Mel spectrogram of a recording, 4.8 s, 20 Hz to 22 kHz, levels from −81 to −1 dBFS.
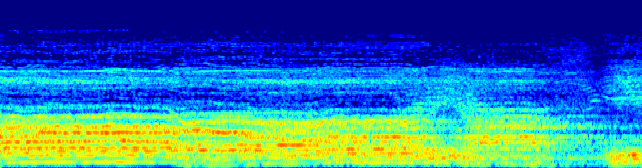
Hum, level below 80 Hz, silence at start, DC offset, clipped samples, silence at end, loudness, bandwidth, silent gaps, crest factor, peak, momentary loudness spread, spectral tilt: none; -70 dBFS; 0 s; under 0.1%; under 0.1%; 0 s; -21 LUFS; 10.5 kHz; none; 14 dB; -6 dBFS; 9 LU; -7 dB/octave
